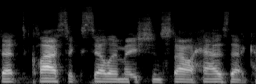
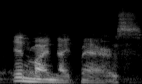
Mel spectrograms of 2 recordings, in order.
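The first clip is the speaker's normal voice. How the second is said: low, deep animated-villain voice; 4 semitones lower, 5 dB quieter than usual. Quoting a cartoon villain line: Mister Freeze voice. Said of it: "Maybe I should start quoting, uh, Mister Freeze".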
